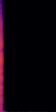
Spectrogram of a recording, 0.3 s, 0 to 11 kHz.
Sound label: Altec 670A, IR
